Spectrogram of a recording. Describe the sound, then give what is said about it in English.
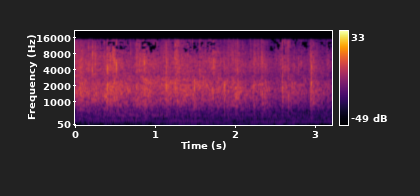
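A church audience applauds to welcome new members during a morning service, with steady, dense clapping that holds at an even level for the full length. “Can we just put our hands together this morning and welcome some people into God's family?”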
